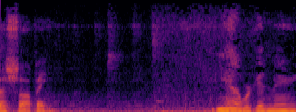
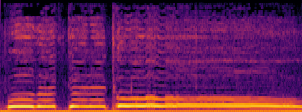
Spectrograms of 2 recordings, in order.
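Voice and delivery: slow, much higher, much louder yell; drawn-out shout; 12 dB louder, much slower than usual. Real, not acted. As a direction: bellow each word slowly. Repeats line, then shouts it.

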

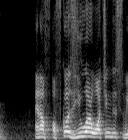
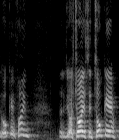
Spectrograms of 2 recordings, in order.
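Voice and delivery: breezy retold acceptance; 6 semitones higher than usual. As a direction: let it go lightly, unbothered. Retold unbothered reply about failing.

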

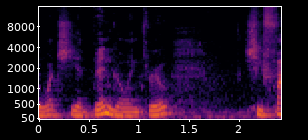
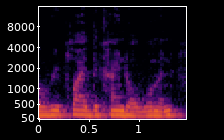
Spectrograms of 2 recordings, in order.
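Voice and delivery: ordinary delivery

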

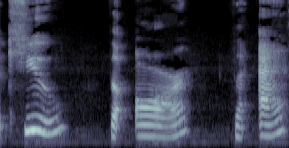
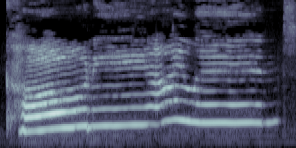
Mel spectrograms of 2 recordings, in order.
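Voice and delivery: high, loud and very slow announcer call; stop announcement; 9 semitones higher, 8 dB louder, much slower than usual. Pretend. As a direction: stretch the station name over the platform.

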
